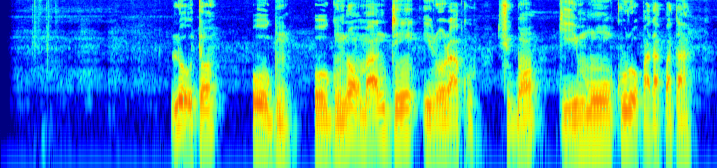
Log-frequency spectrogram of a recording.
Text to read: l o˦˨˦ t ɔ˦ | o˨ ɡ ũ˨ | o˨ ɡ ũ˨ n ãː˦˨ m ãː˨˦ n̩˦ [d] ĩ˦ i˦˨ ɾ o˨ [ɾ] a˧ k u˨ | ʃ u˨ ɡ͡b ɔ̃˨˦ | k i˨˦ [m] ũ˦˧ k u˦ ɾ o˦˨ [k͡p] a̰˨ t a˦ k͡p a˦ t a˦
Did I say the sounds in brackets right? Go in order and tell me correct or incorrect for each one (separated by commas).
correct, correct, correct, correct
